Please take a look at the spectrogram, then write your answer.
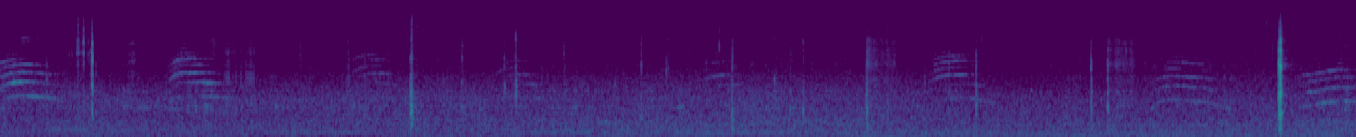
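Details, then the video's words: A cat brags about the rat it caught, meowing again and again: arched, harmonic calls repeating every second or two throughout, with sharp clicks and knocks between them. "Cat caught a rat and brought it to brag about it!"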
